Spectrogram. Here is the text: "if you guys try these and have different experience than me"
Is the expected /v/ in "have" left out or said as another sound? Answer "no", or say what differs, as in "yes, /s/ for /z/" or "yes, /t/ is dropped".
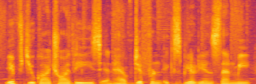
no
